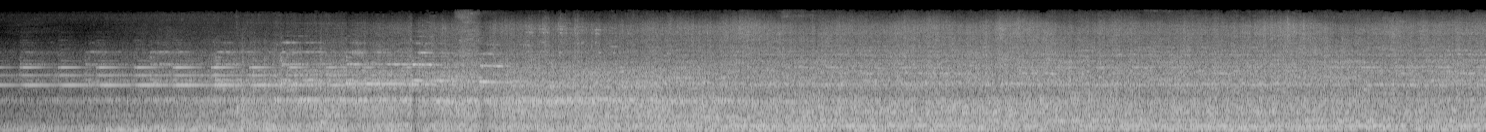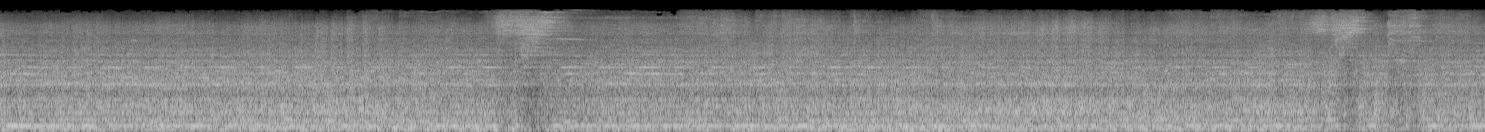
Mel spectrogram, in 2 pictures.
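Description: BNSF loaded coal train passing close: a horn chord sounds for the first few seconds as the train arrives and grows louder, then the steady rumble and clatter of loaded coal cars rolling by on the rails. A couple of brief high squeals or hisses come through, about two-thirds of the way in and again near the end.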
